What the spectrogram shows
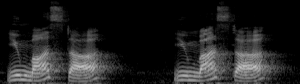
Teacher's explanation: I didn't actually say have I reduced that entirely to just uh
